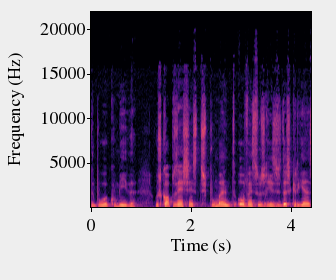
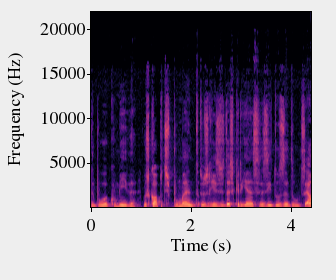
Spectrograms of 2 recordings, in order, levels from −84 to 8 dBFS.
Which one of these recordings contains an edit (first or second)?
second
